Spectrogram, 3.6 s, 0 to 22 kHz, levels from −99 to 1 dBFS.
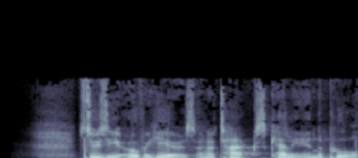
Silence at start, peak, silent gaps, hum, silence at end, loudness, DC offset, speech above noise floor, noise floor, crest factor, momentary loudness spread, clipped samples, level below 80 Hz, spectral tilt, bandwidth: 0.4 s; -4 dBFS; none; none; 0 s; -23 LUFS; under 0.1%; 22 dB; -43 dBFS; 18 dB; 9 LU; under 0.1%; -40 dBFS; -6 dB/octave; 11.5 kHz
